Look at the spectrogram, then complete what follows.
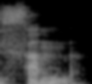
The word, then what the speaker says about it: femme: un mari une femme attention la prononciation une femme un fils un fils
